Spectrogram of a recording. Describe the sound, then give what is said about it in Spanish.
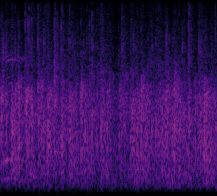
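An audience applauds the Lord steadily, a dense, even wash of many hands clapping at once with no pauses and no voices standing out. “Tiene un aplauso al Señor.”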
